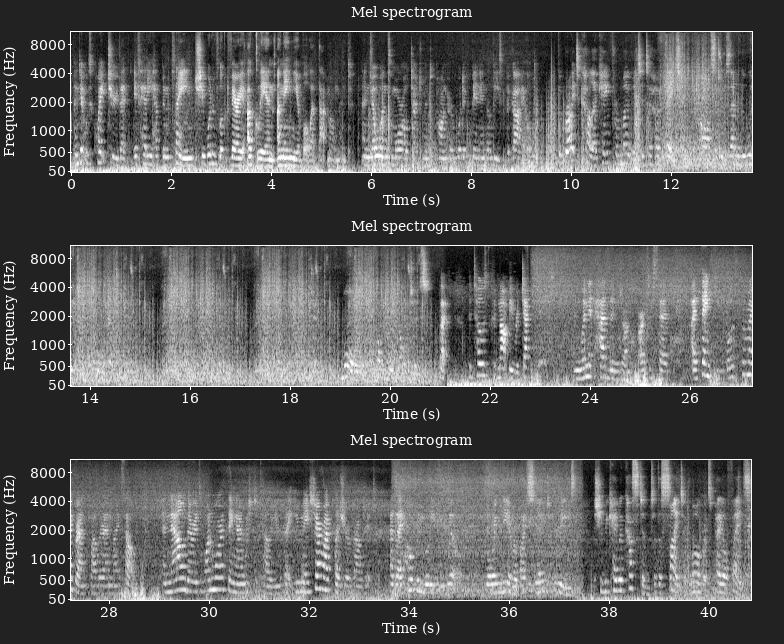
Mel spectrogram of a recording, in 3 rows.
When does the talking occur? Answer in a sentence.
You can hear the talking from 0.0 to 14.6 s and from 18.4 to 40.7 s.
